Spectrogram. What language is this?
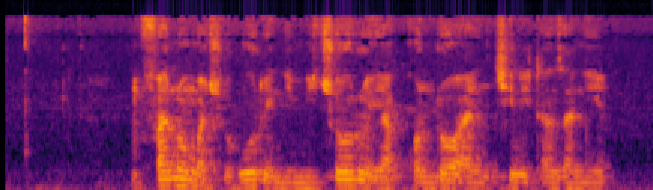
Swahili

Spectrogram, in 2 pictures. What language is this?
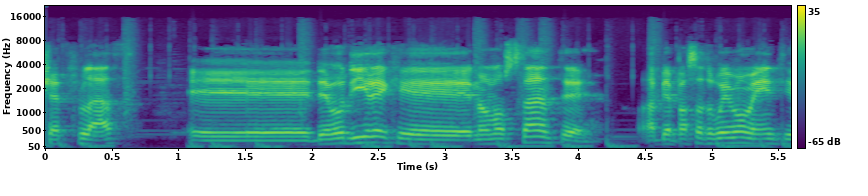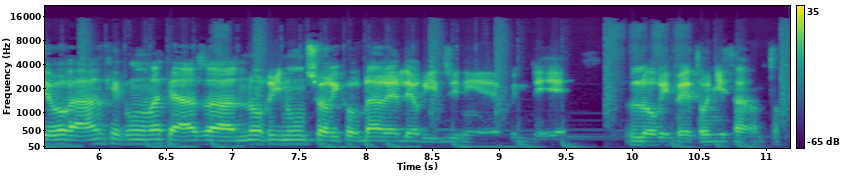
Italian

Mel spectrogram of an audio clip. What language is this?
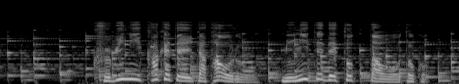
Japanese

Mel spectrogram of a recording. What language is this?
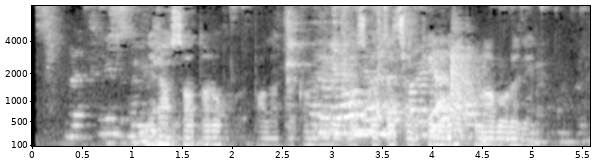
Armenian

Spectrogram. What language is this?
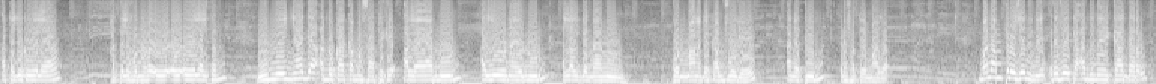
Serer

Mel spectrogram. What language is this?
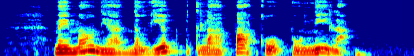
Atayal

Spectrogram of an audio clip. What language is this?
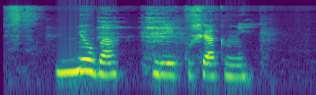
Jauja Wanca Quechua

